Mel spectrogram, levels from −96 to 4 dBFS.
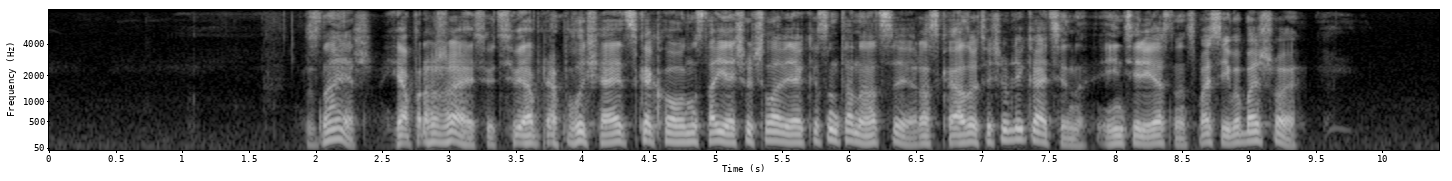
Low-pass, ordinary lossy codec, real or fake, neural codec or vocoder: none; none; real; none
